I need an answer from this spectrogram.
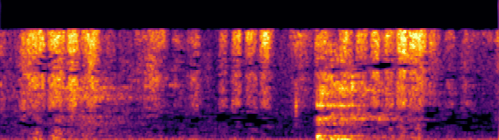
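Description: A pen scratches across paper as someone writes out a document. The rasp is continuous and dry, with one heavier stroke partway through, over a faint steady hum.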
